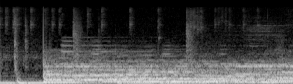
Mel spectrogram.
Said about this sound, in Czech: Jestli jste si mysleli, že ve vesmíru nejsou žádný zvuky, tak NASA zveřejnila, jak doopravdy zní černá díra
